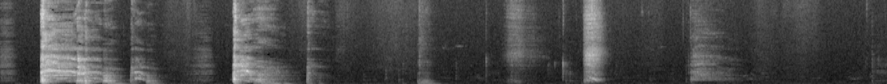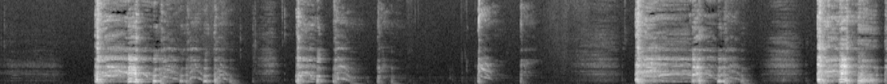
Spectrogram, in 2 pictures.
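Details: Adult's morning cough in an echoey bathroom: repeated harsh, dry coughing bouts with quiet pauses between them, becoming slightly more phlegmy towards the end.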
